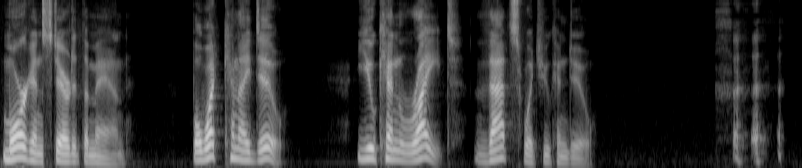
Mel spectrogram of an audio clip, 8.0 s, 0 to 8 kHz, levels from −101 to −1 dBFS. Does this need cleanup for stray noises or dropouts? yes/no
yes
